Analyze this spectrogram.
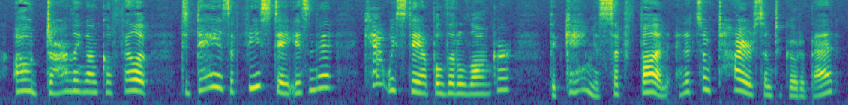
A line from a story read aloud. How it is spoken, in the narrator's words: caressingly whispered in his ear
